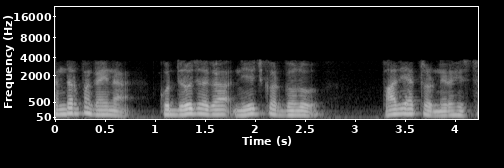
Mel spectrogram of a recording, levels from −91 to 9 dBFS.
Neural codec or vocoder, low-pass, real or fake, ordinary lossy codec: codec, 16 kHz in and 24 kHz out, 1 kbps, XY-Tokenizer; 3.6 kHz; fake; none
